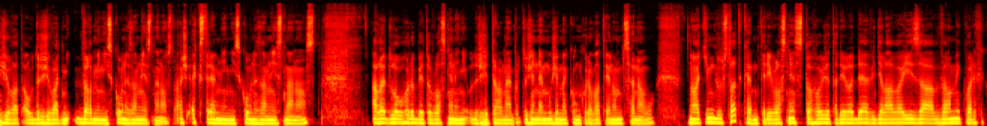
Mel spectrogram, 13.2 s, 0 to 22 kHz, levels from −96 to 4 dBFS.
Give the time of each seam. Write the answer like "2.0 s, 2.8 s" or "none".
none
